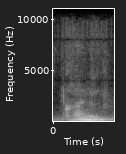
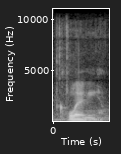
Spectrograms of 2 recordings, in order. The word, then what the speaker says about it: Clenney: And your last name, how do you pronounce it? Clenny. Clenny.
